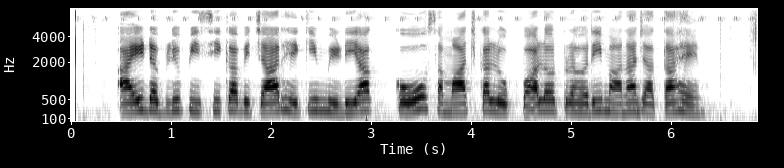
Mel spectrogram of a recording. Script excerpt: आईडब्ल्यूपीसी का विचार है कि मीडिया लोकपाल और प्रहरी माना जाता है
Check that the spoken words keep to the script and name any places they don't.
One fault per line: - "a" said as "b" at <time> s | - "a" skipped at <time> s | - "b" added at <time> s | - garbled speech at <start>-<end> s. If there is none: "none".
- "को समाज का" added at 3.2 s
